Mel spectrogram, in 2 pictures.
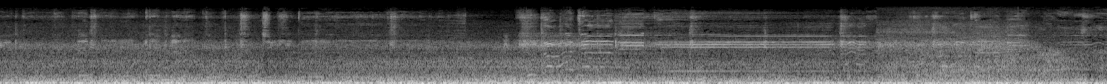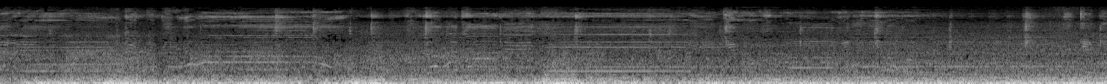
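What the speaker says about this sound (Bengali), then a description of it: "তো এখন আমি হাইওয়ে দিয়ে যাচ্ছি।" A car drives along a highway with a steady, loud roar of engine and tyre noise. Other traffic rushes past now and then, and the sound holds continuous throughout.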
